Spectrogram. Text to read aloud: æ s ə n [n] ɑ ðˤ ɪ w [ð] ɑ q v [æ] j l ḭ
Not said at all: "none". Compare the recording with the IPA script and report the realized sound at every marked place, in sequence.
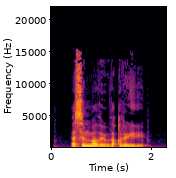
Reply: m, ð, æ

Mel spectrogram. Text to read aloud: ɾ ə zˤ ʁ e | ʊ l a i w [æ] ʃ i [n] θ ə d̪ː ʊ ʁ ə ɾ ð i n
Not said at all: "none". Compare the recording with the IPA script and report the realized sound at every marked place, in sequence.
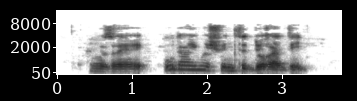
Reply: æ, n

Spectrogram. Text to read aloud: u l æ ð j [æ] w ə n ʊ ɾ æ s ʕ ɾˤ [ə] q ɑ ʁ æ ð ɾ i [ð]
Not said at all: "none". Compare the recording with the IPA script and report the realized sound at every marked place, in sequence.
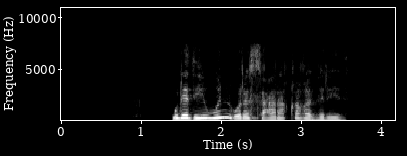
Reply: i, ɑ, ð

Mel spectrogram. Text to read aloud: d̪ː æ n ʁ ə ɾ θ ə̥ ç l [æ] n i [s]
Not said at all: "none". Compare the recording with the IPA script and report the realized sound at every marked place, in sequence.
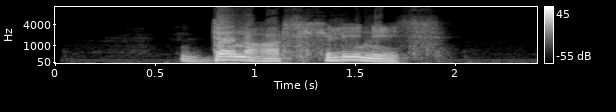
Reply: i, θ

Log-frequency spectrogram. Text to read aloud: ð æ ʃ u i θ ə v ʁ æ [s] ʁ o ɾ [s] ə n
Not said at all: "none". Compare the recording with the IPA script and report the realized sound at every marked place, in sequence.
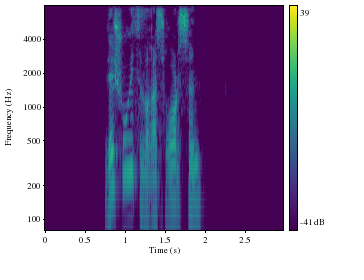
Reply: s, s

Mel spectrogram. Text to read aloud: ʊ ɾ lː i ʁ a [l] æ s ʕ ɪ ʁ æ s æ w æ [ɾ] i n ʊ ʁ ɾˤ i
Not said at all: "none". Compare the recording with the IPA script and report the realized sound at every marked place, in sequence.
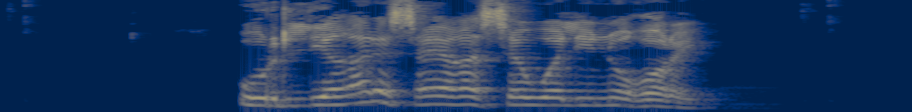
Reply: ɾ, l

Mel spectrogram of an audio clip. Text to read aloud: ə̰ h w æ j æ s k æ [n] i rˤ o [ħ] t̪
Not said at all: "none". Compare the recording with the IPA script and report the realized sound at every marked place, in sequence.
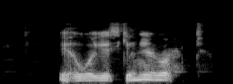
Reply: n, ħ

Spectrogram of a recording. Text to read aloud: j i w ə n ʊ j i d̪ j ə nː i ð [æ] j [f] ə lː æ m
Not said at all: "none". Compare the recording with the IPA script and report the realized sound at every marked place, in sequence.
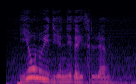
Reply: æ, θ

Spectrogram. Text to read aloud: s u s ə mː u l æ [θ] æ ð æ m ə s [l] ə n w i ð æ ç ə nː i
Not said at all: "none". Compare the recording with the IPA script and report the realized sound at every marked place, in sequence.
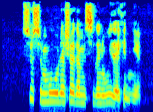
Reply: ʃ, l

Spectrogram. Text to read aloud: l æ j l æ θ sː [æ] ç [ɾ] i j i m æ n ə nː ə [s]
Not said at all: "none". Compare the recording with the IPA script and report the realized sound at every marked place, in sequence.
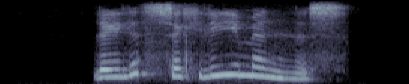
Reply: æ, l, s

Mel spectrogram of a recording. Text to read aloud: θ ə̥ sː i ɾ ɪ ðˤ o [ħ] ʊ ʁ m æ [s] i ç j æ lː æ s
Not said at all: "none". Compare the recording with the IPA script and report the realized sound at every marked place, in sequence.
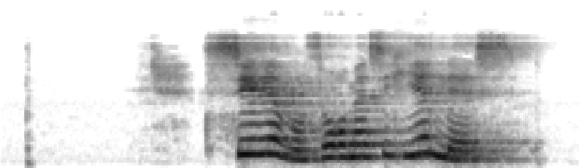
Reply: θ, s

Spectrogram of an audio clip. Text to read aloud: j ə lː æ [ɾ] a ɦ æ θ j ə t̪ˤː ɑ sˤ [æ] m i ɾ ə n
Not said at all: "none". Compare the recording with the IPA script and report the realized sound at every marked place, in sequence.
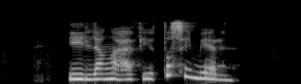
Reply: none, i

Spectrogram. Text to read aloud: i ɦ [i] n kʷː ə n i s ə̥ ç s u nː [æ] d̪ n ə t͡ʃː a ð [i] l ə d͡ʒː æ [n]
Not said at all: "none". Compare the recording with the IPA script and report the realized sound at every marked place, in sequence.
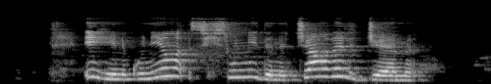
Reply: i, i, æ, m

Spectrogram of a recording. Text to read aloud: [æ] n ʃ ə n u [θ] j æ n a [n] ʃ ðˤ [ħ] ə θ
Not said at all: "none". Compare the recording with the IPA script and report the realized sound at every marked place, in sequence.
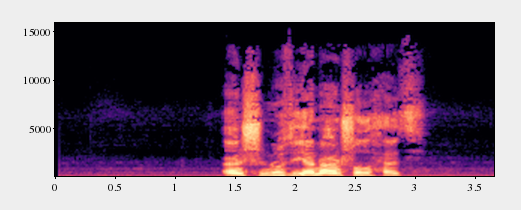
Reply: æ, θ, n, ħ

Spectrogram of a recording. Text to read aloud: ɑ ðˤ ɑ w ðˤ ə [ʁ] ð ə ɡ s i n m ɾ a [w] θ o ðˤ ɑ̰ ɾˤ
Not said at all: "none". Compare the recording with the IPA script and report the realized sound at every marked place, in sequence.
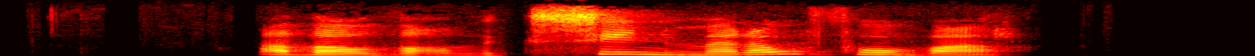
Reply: ʁ, w

